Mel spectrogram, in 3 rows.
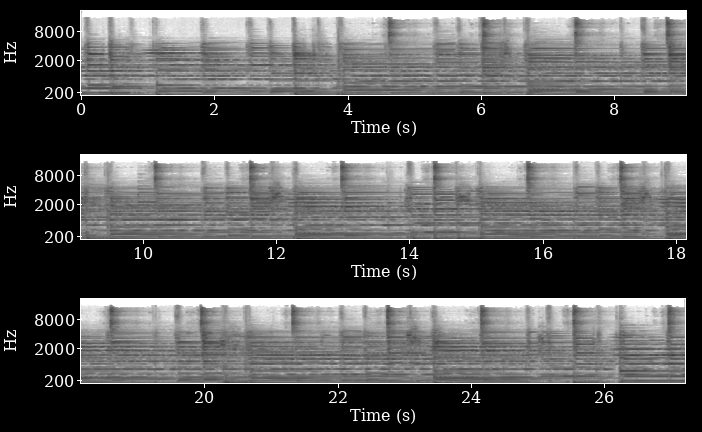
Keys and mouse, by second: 0.4 x, 1.5 middle click, 3.3 Tab, 4.0 a, 9.0 KP_Divide, 9.6-11.8 middle drag, 10.0 z, 13.0 a, 13.3-15.1 middle drag, 20.1 KP_1, 22.9-24.3 drag, 24.3 shift+a.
